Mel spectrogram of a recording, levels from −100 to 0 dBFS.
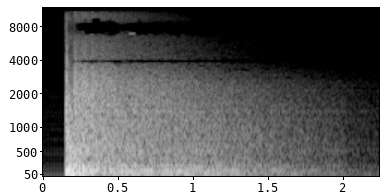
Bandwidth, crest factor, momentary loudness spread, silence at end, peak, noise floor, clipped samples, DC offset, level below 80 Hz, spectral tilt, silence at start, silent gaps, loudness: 11 kHz; 18 dB; 21 LU; 0.7 s; -2 dBFS; -53 dBFS; under 0.1%; under 0.1%; -28 dBFS; -7.5 dB/octave; 0.15 s; none; -21 LUFS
